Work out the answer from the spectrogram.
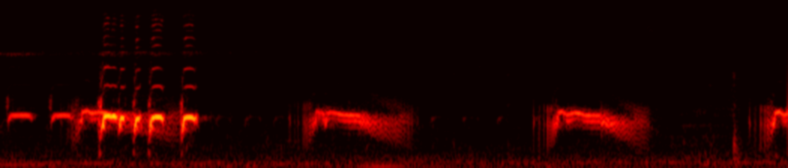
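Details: Local zebra dove (perkutut) singing in full performing style, used as a lure to prompt silent doves to sing: low mellow cooing phrases near one pitch, one opening with a quick staccato burst of clipped notes, then two drawn-out purring coos.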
